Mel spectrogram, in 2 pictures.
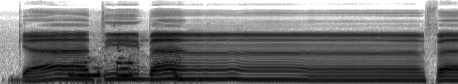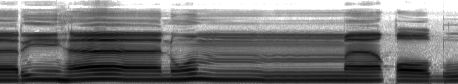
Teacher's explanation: Itu ada tanwin tuh. Tanwin bertemu dengan huruf fa. Dengung juga.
